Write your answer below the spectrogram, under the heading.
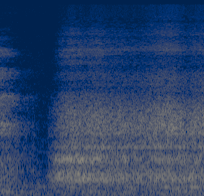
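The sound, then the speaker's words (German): A long, slow exhale, demonstrated as a calming breath for shortness of breath: a steady, breathy rush of air that begins after a brief quiet moment and carries on evenly to the end. “was ich dann zum Beispiel mache, ist, ich atme dann ganz lange aus”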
